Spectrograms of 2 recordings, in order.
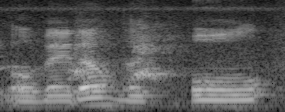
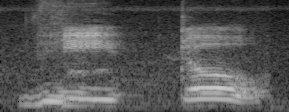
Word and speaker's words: olvido: I said Olvado for a long time, and they were just, Olvido. I'm Olvedo? Olvido.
